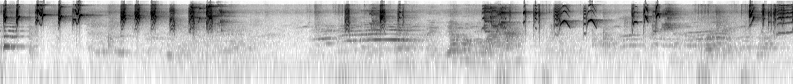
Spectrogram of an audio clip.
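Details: Konin bird in lively song filled with mimicked cricket and other bird phrases, used for tutoring other songbirds; bursts of high, sharp chirps and squeaky notes alternate with lower whistled slurs and brief pauses.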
